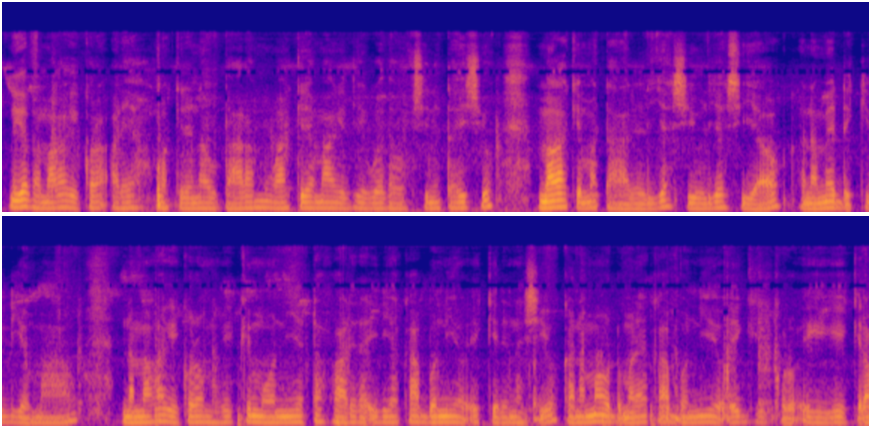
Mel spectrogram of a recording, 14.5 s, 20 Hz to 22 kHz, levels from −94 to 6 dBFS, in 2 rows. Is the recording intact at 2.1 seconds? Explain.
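No: at 2.1 seconds, as throughout the speech, likely MP2 compression starves the upper sub-bands, leaving nothing above 12.2 kHz and a dull, gurgling, granular sound that fits roughly 64 kbps.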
